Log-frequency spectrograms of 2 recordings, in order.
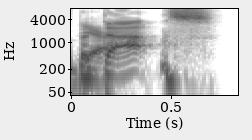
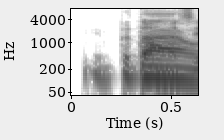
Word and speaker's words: Badats: See, me and you, Captain Badats. Pronounce his name right, Coleman. Thank you very much. I did, didn't I? Yeah, you said Badats. Badats is, it's a hard Badats.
